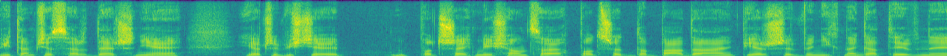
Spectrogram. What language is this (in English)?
Polish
